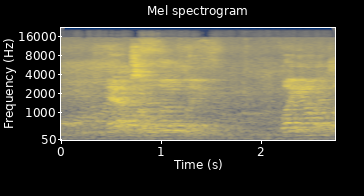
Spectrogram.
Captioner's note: audience responding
